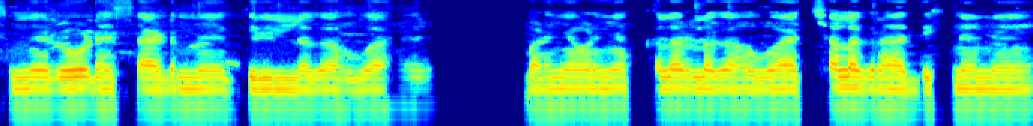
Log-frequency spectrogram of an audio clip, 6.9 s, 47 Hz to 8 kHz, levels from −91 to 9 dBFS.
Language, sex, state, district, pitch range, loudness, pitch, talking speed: Hindi, male, Bihar, Jamui, 110-115 Hz, -25 LUFS, 115 Hz, 175 wpm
